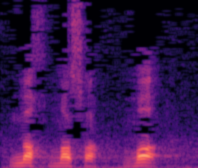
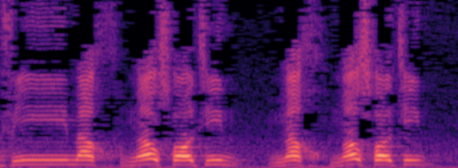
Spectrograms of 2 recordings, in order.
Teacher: رقق الميم كذلك من مخمصة، ميم سبقت الخاء وأخرى سبقت صادا، وكلاهما حرفان مفخمان · Shown in: second take · فما أكثر على ألسنة الناس أن يفخموها أو يفخموا واحدا منها فيقرؤون مخمصة ما، ما دمت قلت ما فقد أخطأت، لأن الحرف مرقق، ما ما هو ما، كما تقول مالك يوم الدين، وكما تقول السماء، هنا أيضا ما، مخمصة.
